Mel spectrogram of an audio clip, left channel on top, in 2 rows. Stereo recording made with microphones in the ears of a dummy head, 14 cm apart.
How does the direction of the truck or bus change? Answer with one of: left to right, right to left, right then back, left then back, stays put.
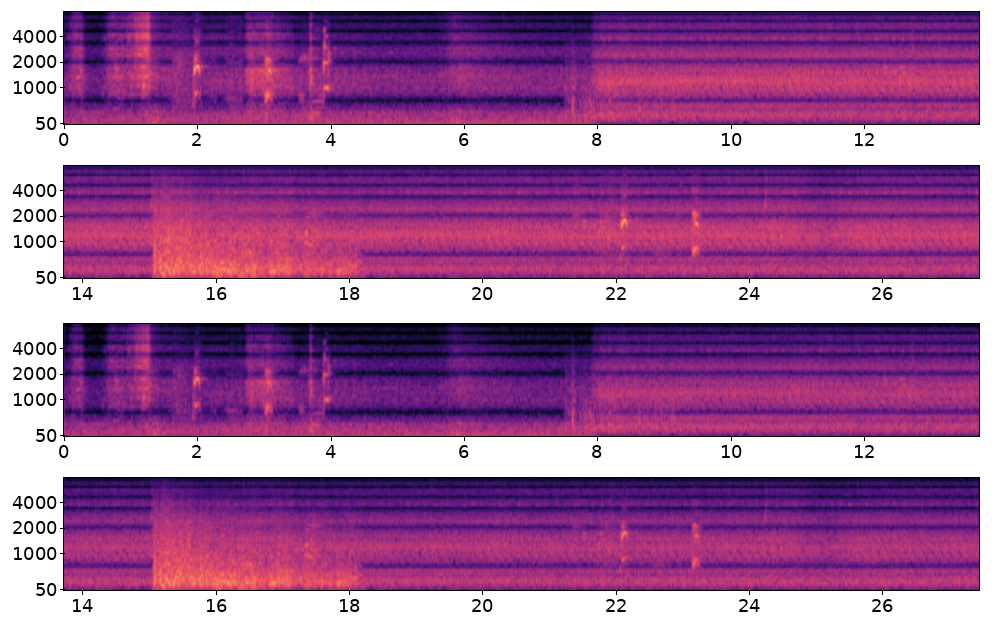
stays put.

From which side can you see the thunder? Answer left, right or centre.
centre.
